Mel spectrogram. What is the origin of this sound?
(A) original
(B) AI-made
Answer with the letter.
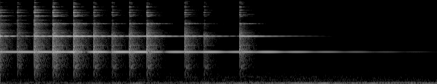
A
